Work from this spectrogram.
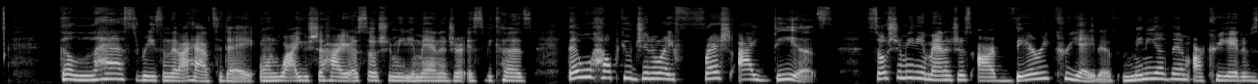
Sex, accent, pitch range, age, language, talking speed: female, American, 175-230 Hz, 20-39, English, 170 wpm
